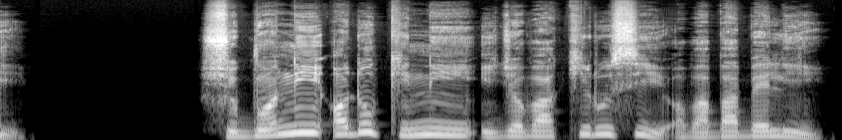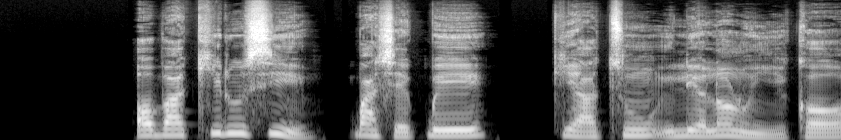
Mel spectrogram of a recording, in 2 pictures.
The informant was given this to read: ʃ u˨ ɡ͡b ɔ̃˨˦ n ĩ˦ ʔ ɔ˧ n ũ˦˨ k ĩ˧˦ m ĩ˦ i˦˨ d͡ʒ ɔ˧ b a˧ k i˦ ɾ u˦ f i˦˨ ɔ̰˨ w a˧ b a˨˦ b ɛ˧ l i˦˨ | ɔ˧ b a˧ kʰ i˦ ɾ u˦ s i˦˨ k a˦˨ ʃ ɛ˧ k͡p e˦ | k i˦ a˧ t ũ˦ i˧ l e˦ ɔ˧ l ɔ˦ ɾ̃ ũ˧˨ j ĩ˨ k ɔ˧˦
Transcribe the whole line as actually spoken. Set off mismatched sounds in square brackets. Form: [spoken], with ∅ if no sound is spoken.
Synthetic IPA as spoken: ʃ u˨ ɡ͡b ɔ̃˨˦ n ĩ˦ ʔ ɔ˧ [d] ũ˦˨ k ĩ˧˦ [n] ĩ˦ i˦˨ d͡ʒ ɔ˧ b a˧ k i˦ ɾ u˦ [s] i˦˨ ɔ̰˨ [b] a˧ b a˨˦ b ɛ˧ l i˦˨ | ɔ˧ b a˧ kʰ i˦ ɾ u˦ s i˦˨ [k͡p] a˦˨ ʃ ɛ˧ k͡p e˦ | k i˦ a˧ t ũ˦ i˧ l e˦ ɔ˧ l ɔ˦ ɾ̃ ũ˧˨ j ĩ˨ k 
